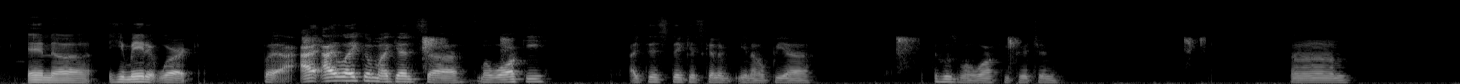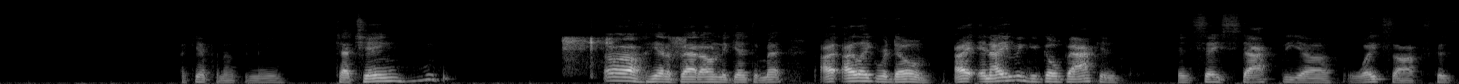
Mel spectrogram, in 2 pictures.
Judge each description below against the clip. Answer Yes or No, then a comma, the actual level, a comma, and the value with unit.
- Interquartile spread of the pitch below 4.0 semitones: No, average, 4.6 semitones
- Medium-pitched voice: No, low, 100 Hz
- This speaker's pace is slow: Yes, slow, 125 wpm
